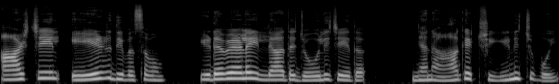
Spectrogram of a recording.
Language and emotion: Malayalam, sad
